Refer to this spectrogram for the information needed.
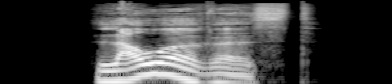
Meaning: second-person singular subjunctive I of lauern
- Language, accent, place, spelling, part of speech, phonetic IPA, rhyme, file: German, Germany, Berlin, lauerest, verb, [ˈlaʊ̯əʁəst], -aʊ̯əʁəst, De-lauerest.ogg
